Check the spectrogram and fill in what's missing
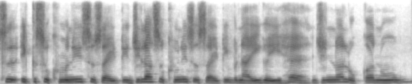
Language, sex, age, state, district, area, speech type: Punjabi, female, 60+, Punjab, Jalandhar, urban, spontaneous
